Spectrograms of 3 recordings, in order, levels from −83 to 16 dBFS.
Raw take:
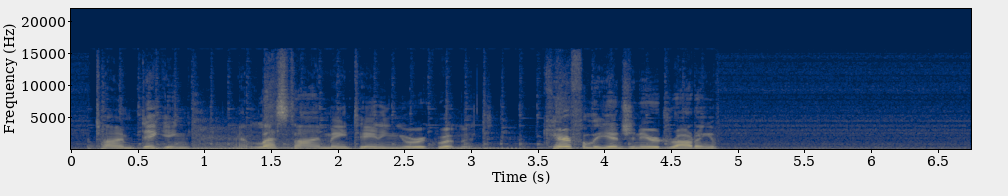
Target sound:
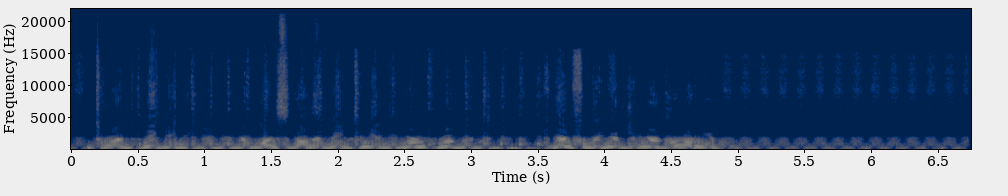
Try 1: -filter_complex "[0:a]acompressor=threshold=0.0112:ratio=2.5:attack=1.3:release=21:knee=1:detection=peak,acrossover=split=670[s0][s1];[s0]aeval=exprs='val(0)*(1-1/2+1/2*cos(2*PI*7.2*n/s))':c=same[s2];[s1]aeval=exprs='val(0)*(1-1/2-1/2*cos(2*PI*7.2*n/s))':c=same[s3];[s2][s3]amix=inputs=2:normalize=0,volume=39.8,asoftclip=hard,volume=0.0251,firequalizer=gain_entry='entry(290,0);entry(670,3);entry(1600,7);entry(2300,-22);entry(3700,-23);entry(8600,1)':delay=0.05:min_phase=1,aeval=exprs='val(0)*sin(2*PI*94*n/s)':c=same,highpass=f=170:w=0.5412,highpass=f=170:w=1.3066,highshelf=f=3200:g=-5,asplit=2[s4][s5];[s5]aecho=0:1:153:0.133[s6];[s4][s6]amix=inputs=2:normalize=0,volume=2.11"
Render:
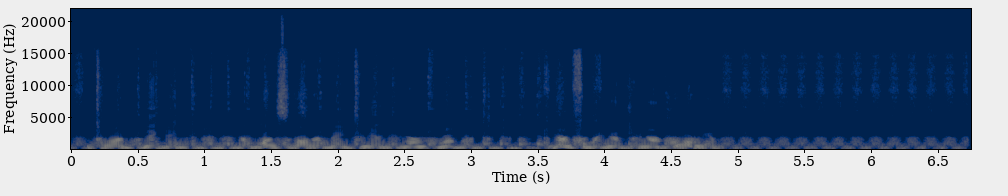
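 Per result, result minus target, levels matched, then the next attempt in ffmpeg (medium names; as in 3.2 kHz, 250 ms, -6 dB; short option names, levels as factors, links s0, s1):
echo 105 ms early; 125 Hz band -6.5 dB; compression: peak gain reduction +5 dB
-filter_complex "[0:a]acompressor=threshold=0.0112:ratio=2.5:attack=1.3:release=21:knee=1:detection=peak,acrossover=split=670[s0][s1];[s0]aeval=exprs='val(0)*(1-1/2+1/2*cos(2*PI*7.2*n/s))':c=same[s2];[s1]aeval=exprs='val(0)*(1-1/2-1/2*cos(2*PI*7.2*n/s))':c=same[s3];[s2][s3]amix=inputs=2:normalize=0,volume=39.8,asoftclip=hard,volume=0.0251,firequalizer=gain_entry='entry(290,0);entry(670,3);entry(1600,7);entry(2300,-22);entry(3700,-23);entry(8600,1)':delay=0.05:min_phase=1,aeval=exprs='val(0)*sin(2*PI*94*n/s)':c=same,highpass=f=170:w=0.5412,highpass=f=170:w=1.3066,highshelf=f=3200:g=-5,asplit=2[s4][s5];[s5]aecho=0:1:258:0.133[s6];[s4][s6]amix=inputs=2:normalize=0,volume=2.11"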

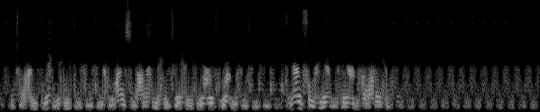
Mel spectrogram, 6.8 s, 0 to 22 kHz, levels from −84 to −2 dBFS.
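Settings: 125 Hz band -6.5 dB; compression: peak gain reduction +5 dB
-filter_complex "[0:a]acompressor=threshold=0.0112:ratio=2.5:attack=1.3:release=21:knee=1:detection=peak,acrossover=split=670[s0][s1];[s0]aeval=exprs='val(0)*(1-1/2+1/2*cos(2*PI*7.2*n/s))':c=same[s2];[s1]aeval=exprs='val(0)*(1-1/2-1/2*cos(2*PI*7.2*n/s))':c=same[s3];[s2][s3]amix=inputs=2:normalize=0,volume=39.8,asoftclip=hard,volume=0.0251,firequalizer=gain_entry='entry(290,0);entry(670,3);entry(1600,7);entry(2300,-22);entry(3700,-23);entry(8600,1)':delay=0.05:min_phase=1,aeval=exprs='val(0)*sin(2*PI*94*n/s)':c=same,highshelf=f=3200:g=-5,asplit=2[s4][s5];[s5]aecho=0:1:258:0.133[s6];[s4][s6]amix=inputs=2:normalize=0,volume=2.11"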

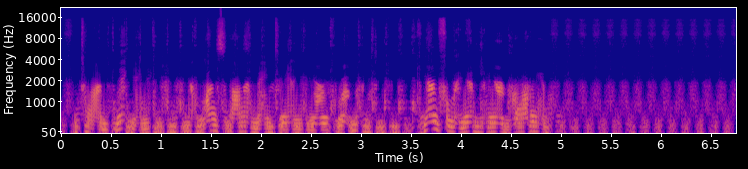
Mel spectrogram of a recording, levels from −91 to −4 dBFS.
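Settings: compression: peak gain reduction +5 dB
-filter_complex "[0:a]acompressor=threshold=0.0282:ratio=2.5:attack=1.3:release=21:knee=1:detection=peak,acrossover=split=670[s0][s1];[s0]aeval=exprs='val(0)*(1-1/2+1/2*cos(2*PI*7.2*n/s))':c=same[s2];[s1]aeval=exprs='val(0)*(1-1/2-1/2*cos(2*PI*7.2*n/s))':c=same[s3];[s2][s3]amix=inputs=2:normalize=0,volume=39.8,asoftclip=hard,volume=0.0251,firequalizer=gain_entry='entry(290,0);entry(670,3);entry(1600,7);entry(2300,-22);entry(3700,-23);entry(8600,1)':delay=0.05:min_phase=1,aeval=exprs='val(0)*sin(2*PI*94*n/s)':c=same,highshelf=f=3200:g=-5,asplit=2[s4][s5];[s5]aecho=0:1:258:0.133[s6];[s4][s6]amix=inputs=2:normalize=0,volume=2.11"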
